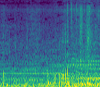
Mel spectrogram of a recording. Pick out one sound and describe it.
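A hand bumps against a car door panel with a dull thud.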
